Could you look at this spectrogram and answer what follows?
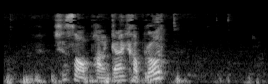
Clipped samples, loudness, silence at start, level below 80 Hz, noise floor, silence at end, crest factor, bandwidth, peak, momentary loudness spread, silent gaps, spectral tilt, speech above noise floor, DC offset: under 0.1%; -16 LUFS; 0.05 s; -42 dBFS; -47 dBFS; 0.1 s; 18 dB; 11.5 kHz; -2 dBFS; 15 LU; none; -3.5 dB/octave; 30 dB; under 0.1%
